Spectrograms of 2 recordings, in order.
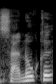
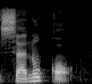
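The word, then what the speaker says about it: سنقرئك: Jadi bukan sanuk tapi sanuqo sanuqo.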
